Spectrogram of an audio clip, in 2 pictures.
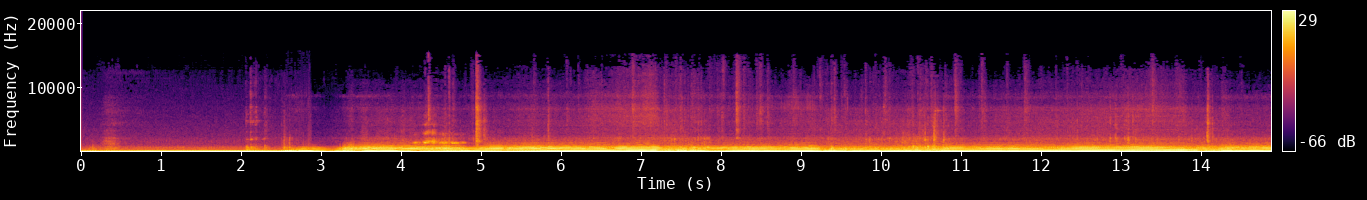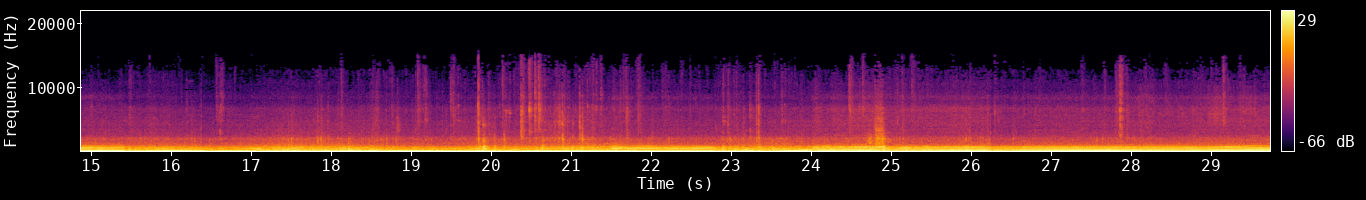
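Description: Car engine heard from inside the cabin during a hill climb run, pulling hard. The revs climb from the start and drop sharply at gear changes about 7 and 14 seconds in, then hold steady. They jump up again about 24 seconds in.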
